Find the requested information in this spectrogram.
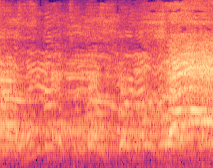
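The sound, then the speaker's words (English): A crowd at a vigil for a student who was shot shouts together in a loud, dense wash of overlapping voices, swelling louder toward the end with no single speaker standing out. “You can't reason with this crowd.”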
